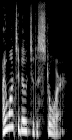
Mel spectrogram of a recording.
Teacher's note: The stress is on want and store. The words to and they are much softer.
